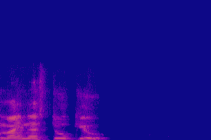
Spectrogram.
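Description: A man explains calmly into a microphone.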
